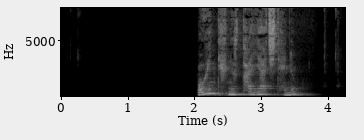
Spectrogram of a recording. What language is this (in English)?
Mongolian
